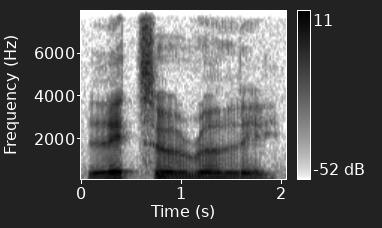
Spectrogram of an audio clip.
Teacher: we don't really do much with the mouth we keep the tongue kind of in the middle of the mouth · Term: schwa sound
